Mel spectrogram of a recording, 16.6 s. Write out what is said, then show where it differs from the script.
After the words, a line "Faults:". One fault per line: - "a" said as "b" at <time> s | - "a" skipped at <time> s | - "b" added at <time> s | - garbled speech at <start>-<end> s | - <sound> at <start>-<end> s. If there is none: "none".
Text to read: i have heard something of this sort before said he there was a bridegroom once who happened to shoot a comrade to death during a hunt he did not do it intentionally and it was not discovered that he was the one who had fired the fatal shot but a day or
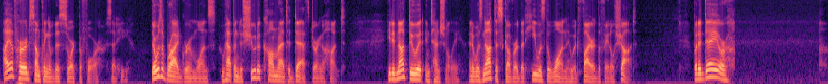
i have heard something of this sort before said he there was a bridegroom once who happened to shoot a comrade to death during a hunt he did not do it intentionally and it was not discovered that he was the one who had fired the fatal shot but a day or
Faults:
none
